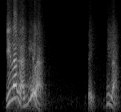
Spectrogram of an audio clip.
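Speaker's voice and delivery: high taunting call; lightly voiced mockers jeering; mocking jeer. Mockers call Noah mad.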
